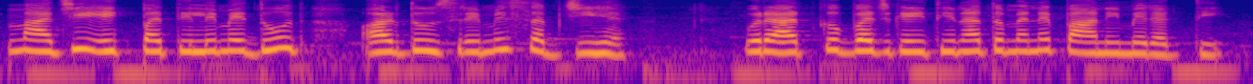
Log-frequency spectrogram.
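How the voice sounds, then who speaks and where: A woman's voice: high-pitched, fairly even intonation, moderate pace, faint music behind, voice pushed up, natural voice. A woman voicing a naive, earnest young village daughter-in-law in a cartoon story, simple and polite to her elders. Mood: polite, explaining. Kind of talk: Hindi cartoon storybook dialogue.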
